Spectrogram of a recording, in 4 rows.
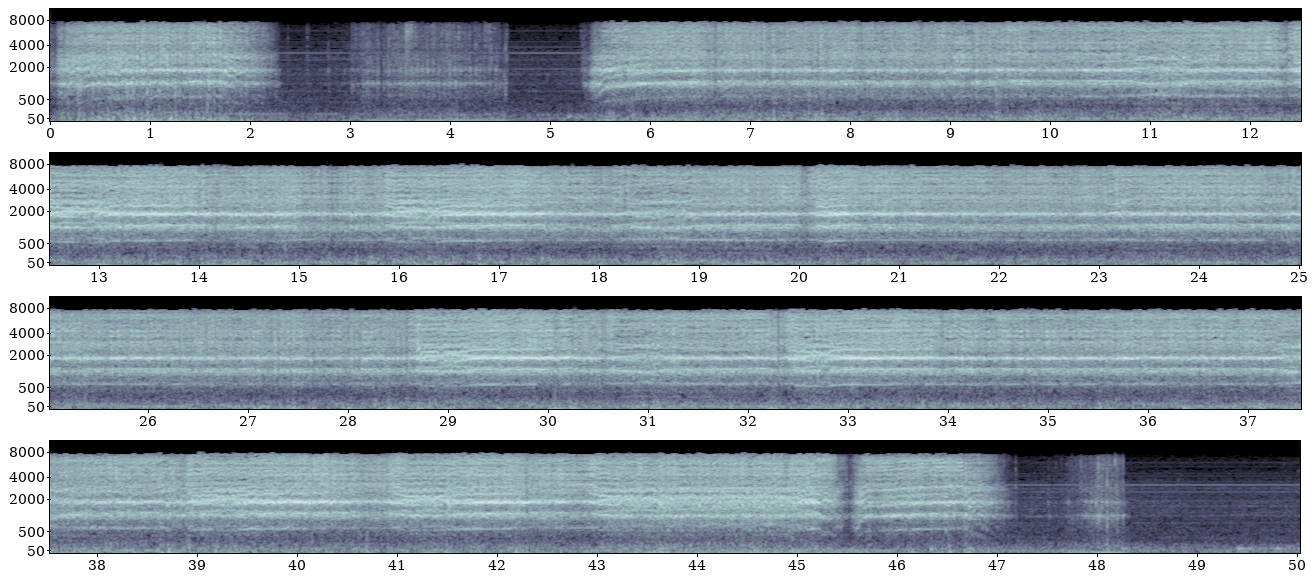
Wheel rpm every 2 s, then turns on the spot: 110, 10, 30, 160, 160, 160, 160, 160, 160, 160, 160, 160, 160, 160, 160, 160, 160, 160, 160, 160, 160, 160, 130, 60, 0.
2-4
